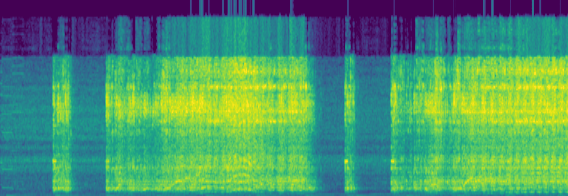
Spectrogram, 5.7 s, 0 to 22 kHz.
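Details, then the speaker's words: Newly built ZD Racing Thunder B10-E RC kit with Surpass Hobby 3650 motor and ESC, first power-on: two throttle bursts give a loud harsh high whine rising with motor speed over a rattly drivetrain; gear whine, builder suspects poor gear meshing, all parts new and not yet bedded in. "Sounds like I've not done a very good job with the meshing there. It should be fine, but remember, everything is new on this, so you do have to get the grease and whatnot to sort of bed itself in, but let's see what it's like when we're running it."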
